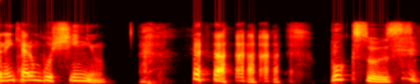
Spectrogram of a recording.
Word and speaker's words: Buxus: pensei e falei, puxa vida, eu chamei de buchos a vida inteira. É, que é do latim, né? Acho que é buxus mesmo.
